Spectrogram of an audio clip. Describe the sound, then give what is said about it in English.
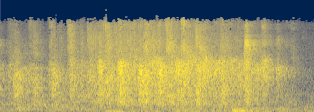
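Church audience applauding during a celebration service with a soft, even wash of many hands clapping. The sound holds at a low, steady level for several seconds before easing slightly at the end. “So I think give them a round of applause for that.”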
